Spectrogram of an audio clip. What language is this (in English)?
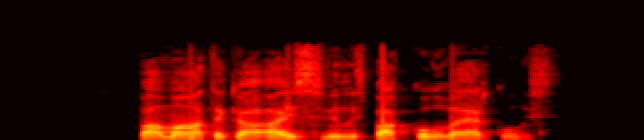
Latvian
